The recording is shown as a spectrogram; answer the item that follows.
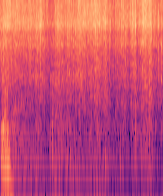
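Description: Bubble wrap and thin plastic packaging crinkling and rustling as they are handled and pulled away from a small laptop cooling fan.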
